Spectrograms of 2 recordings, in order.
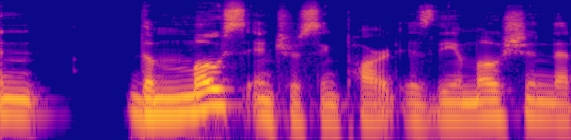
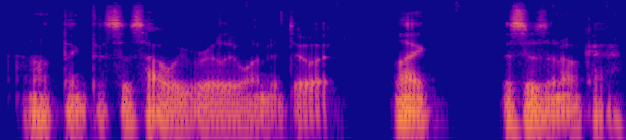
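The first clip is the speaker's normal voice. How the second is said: quiet father; 4 semitones lower, 11 dB quieter, faster than usual. Retold or imitated. Father talks to son after door slam.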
